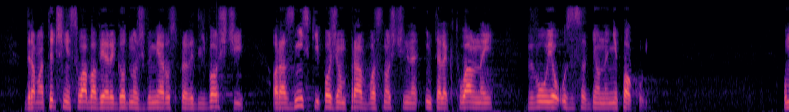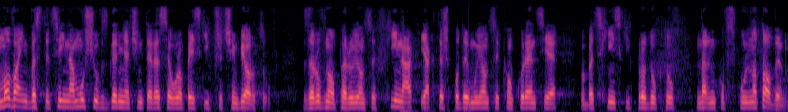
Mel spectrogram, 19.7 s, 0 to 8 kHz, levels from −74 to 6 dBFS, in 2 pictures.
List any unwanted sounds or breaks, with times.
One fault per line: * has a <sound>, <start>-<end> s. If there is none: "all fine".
all fine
